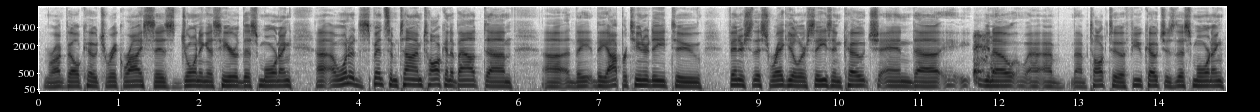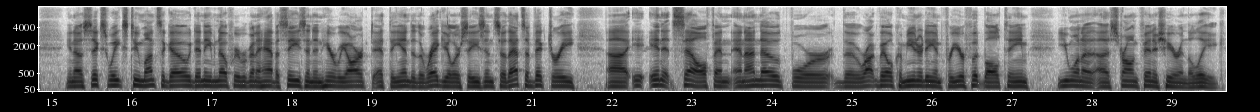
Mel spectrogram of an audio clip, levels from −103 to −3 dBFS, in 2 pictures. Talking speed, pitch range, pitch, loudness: 205 wpm, 115-135 Hz, 125 Hz, -17 LUFS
